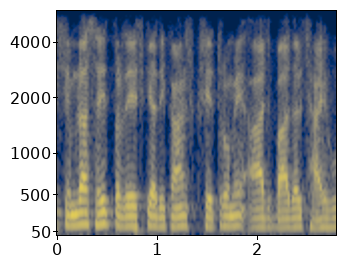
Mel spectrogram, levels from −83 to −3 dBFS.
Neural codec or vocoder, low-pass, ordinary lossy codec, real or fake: none; 5.4 kHz; Opus, 16 kbps; real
